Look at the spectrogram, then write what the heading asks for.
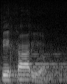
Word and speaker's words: Sticharion: Sticharion, but it's not a k, it's a ch. Sticharion.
